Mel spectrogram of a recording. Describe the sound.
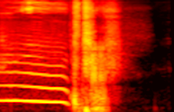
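A voice imitates a drill grenade from a video game: a steady, whining, buzzy tone held for well under a second, then a short noisy burst that fades out quickly.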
